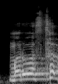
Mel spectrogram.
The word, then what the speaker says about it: मरुस्थल: इसको पढ़ेंगे, अधिकतर लोग इसको पढ़ते हैं मरुस्थल, मरुस्थल पढ़ते हैं, जबकि ये मरुस्थल नहीं है, मरुस्थल नहीं है, यहाँ पर अ थोड़ी लगा है, मरुस्थल है, मरुस्थल, मरुस्थल नहीं।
